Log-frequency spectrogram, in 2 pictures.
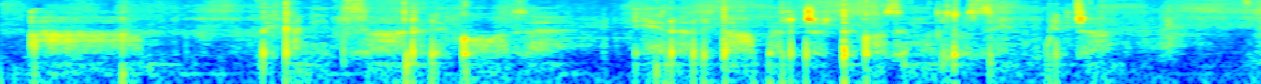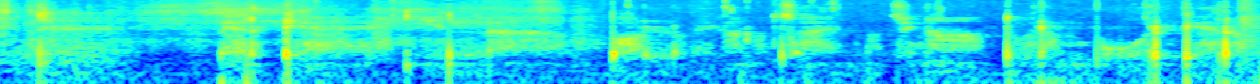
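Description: A woman speaks at a very slow pace. Her speech has long, frequent pauses. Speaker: ASMR creator. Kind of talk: ASMR video. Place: home room. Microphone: earbuds.

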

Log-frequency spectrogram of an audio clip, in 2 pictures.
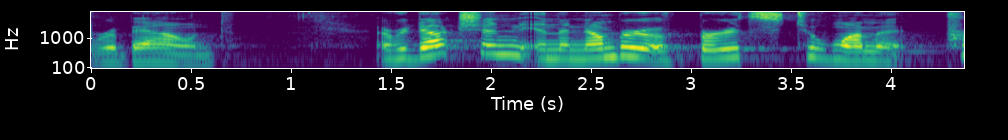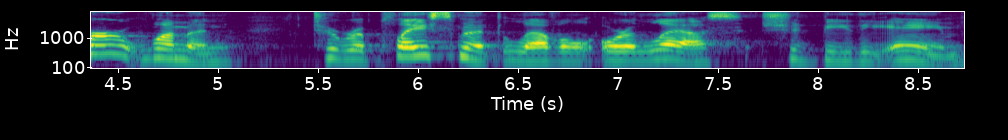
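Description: Against a quiet background, the speaker goes at a fairly slow pace. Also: woman. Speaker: guest lecturer. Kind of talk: lecture read from a prepared text. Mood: earnest, measured. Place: hall. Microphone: lapel.

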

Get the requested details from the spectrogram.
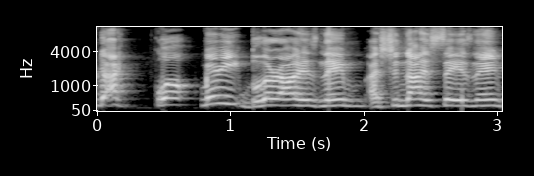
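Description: Against a quiet background, a man projects a raised voice at a moderate pace. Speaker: personal finance youtuber. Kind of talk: casual vlog chat. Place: home room.

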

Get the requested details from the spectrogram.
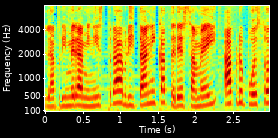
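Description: Over music in the background, a high-pitched woman speaks at a fairly quick pace. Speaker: broadcasting student. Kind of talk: radio news headlines.

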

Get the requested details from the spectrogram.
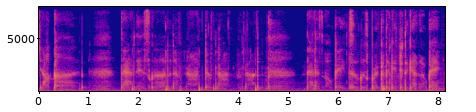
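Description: A woman whispers at a moderate pace, her loudness swinging widely, with long, frequent pauses. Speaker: ASMR creator. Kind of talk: casual vlog chat. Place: home room. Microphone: studio mic.

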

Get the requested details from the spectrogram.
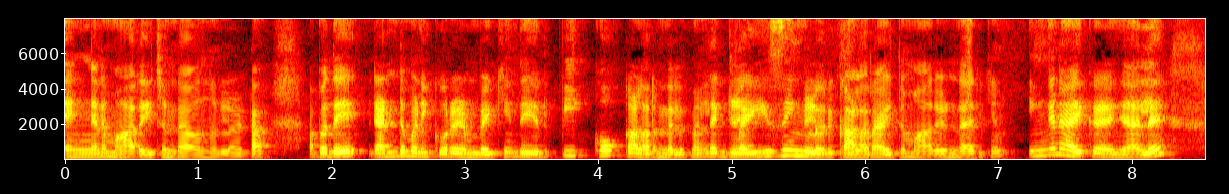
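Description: A woman with a medium pitch and ordinary pitch variation talks in a plain, everyday voice. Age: 30s. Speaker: beauty vlogger. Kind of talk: tutorial. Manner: casual.

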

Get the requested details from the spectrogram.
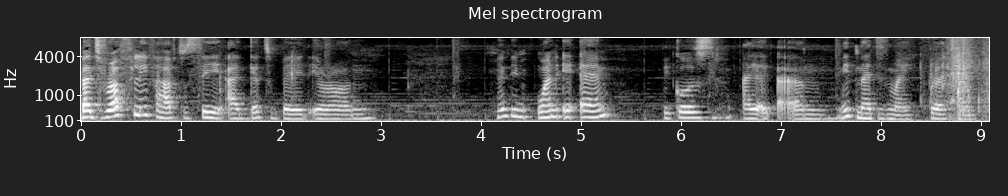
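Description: Faint music sits behind a woman who talks at a fairly slow pace, her loudness swinging widely and her speech broken by long, frequent pauses. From Benin. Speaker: student, vlogger. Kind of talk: casual talk to camera. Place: home room. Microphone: phone near.

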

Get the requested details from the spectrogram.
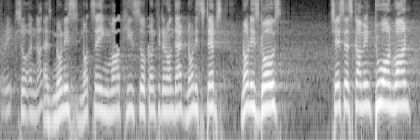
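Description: A man speaks at a moderate pace with a high pitch, ordinary pitch variation and big swings in loudness over noticeable background noise. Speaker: rugby commentator. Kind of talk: live sports commentary.

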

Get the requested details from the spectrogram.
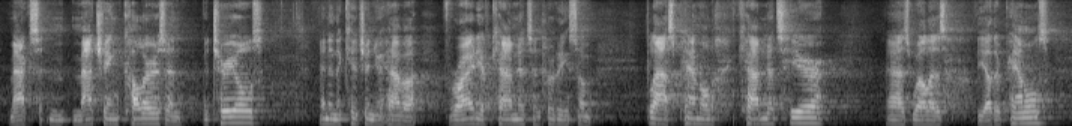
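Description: Audible room echo surrounds a man who talks at a fairly slow pace. His intonation is fairly even, broken by long, frequent pauses. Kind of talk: home tour commentary. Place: kitchen. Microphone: phone near.

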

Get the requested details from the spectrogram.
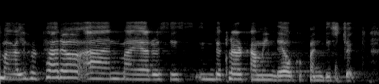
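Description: A woman talks at a very fast pace. She speaks with a Spanish accent. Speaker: community member, parent advocate. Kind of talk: public comment.

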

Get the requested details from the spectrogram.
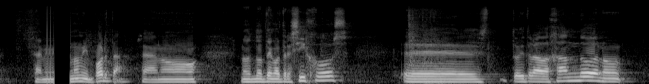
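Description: Here a man speaks at a fairly slow pace. His pitch is medium, with ordinary variation. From Spain. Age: 30s. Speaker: startup founder. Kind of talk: talk to audience. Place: classroom.

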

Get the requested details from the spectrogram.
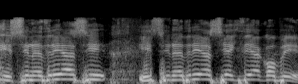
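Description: A man speaks with a high pitch and a fairly bright tone. His intonation is fairly even.

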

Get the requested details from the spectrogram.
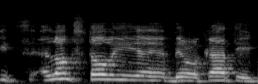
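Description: Ordinary pitch variation in an Israeli accent. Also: man. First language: Hebrew. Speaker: documentary director. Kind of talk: panel Q&A. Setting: video call. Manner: halting. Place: home room. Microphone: video call.

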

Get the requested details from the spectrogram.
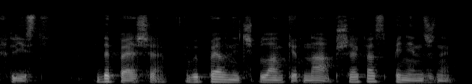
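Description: Over a quiet background, a man with a Ukrainian accent speaks very slowly at a fairly low pitch. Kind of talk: text read aloud by a language learner.

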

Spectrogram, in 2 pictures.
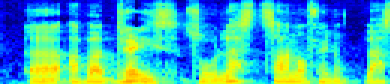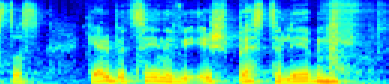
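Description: A man speaks at a medium pitch with a slightly mellow tone. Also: fairly even intonation, moderate pace.

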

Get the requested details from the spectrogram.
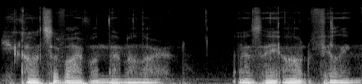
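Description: A man whispers softly at a fairly slow pace, the sound dry with no echo. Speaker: performer doing ASMR interview. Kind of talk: soft ASMR reading and chat. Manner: soft, hushed, calming near-whisper. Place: home room. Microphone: studio mic.

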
